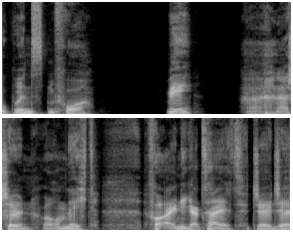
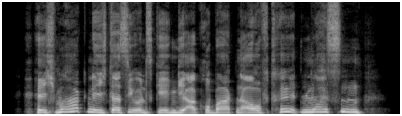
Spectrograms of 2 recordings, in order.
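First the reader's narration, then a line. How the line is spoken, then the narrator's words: Whining. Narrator (German): jammerte Dupi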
